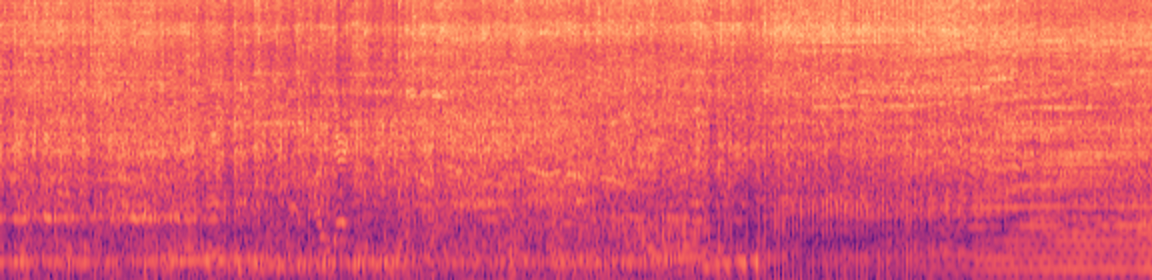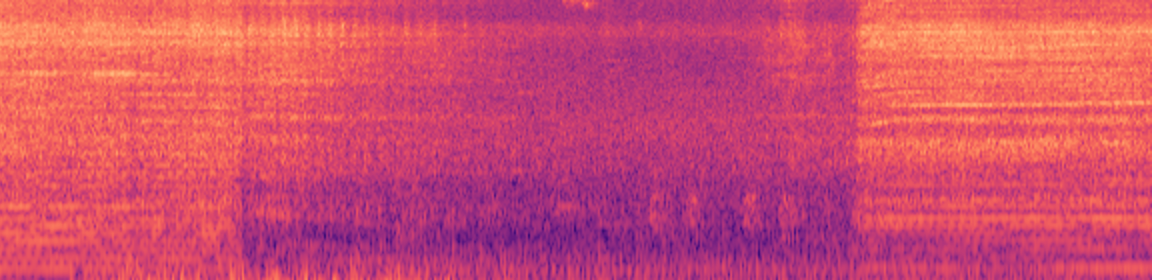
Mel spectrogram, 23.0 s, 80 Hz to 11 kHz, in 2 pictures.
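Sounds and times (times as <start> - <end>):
two-stroke scooter engine revving: 0.0 - 23.0.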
